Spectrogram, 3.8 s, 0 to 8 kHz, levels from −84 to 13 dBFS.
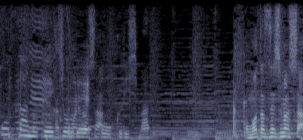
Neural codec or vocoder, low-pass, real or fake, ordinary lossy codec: none; none; real; none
